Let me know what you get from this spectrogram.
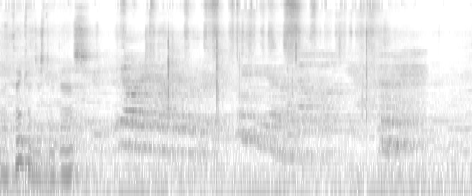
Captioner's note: background chatter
